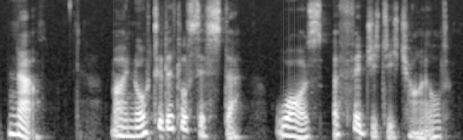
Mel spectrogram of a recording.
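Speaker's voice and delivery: usual speaking voice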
